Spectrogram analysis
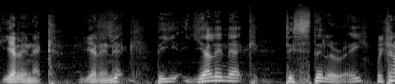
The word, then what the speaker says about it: Jelinek: Have I pronounced it right? Correct. Jelinek.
